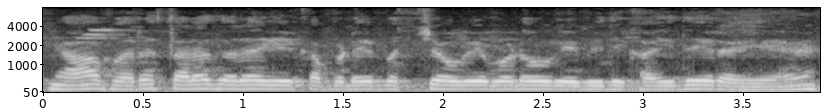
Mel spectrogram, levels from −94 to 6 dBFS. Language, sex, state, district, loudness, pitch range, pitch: Hindi, male, Haryana, Rohtak, -12 LUFS, 135-145 Hz, 140 Hz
